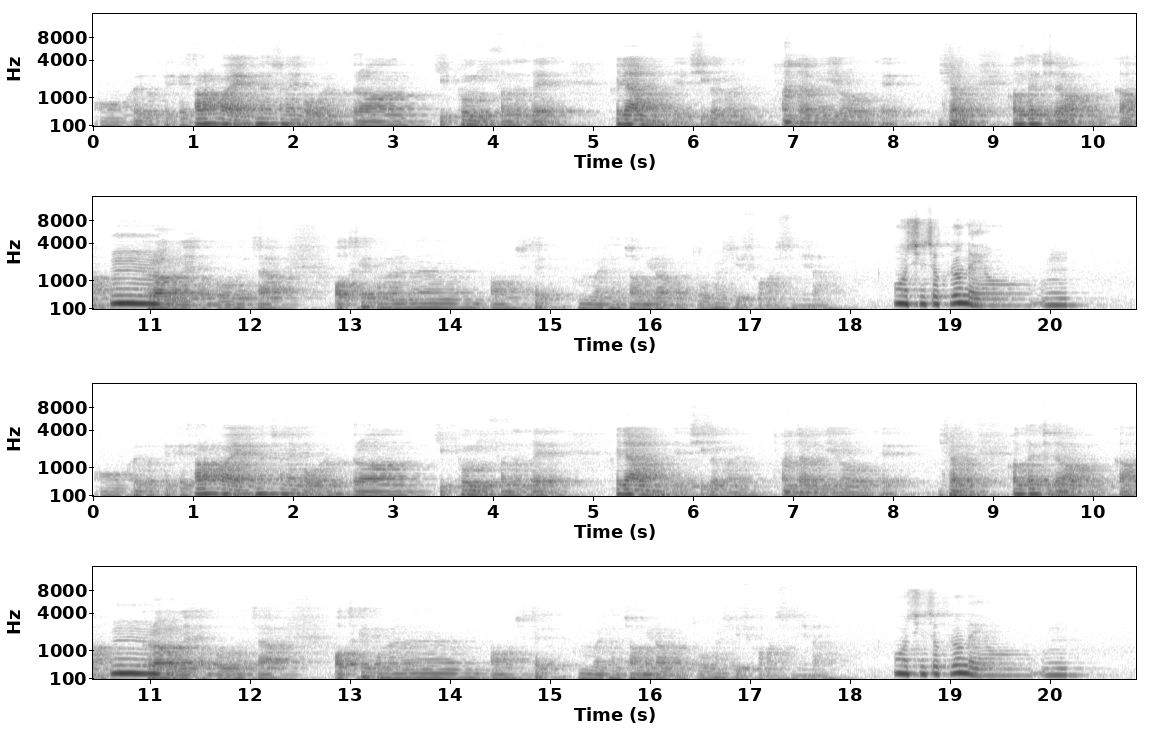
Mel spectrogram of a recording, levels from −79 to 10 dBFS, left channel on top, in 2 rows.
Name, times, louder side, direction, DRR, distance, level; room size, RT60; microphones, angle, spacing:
voice 1, 0.0-3.2 3.4-8.0 8.4-10.6 10.9-14.9 15.3-17.8, equal, ahead, -5 dB, 5.9 m, -34 dB
voice 2, 6.9-7.2 10.6-11.1 18.4-20.2, left 2 dB, 70° left, 8 dB, 1.3 m, -24 dB
30.0 x 28.0 x 6.0 m, 1.1 s
head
